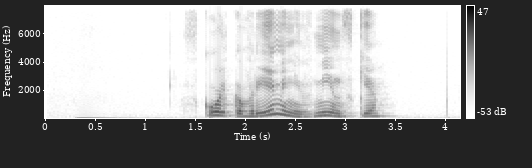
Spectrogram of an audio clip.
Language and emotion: Russian, positive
